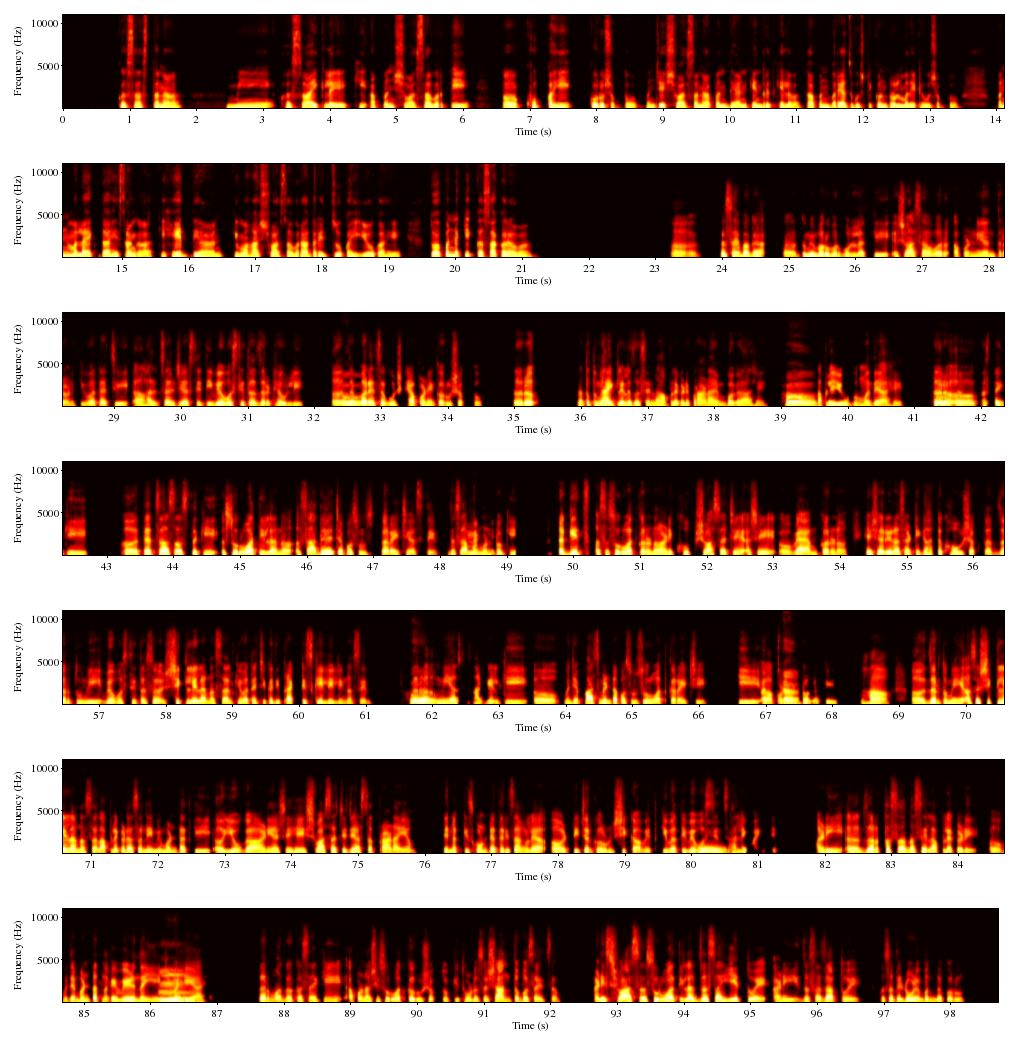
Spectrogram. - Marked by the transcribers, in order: tapping; in English: "टीचरकडून"; other noise
- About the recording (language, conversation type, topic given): Marathi, podcast, श्वासावर आधारित ध्यान कसे करावे?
